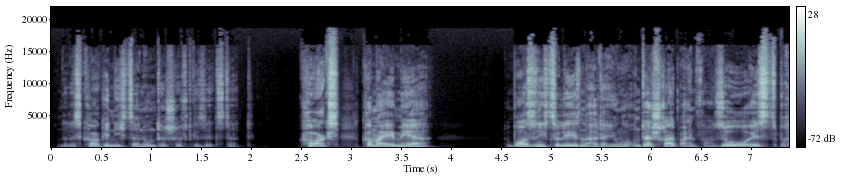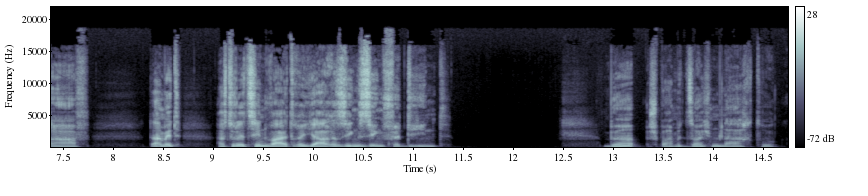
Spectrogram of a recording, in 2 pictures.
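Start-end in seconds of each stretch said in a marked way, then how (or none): 2.5-11.4 loud, clipped boss voice; imitating Roper. Burr mimics Roper ordering Corky to sign, clipped and loud. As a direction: bark like the boss mocking his lackey. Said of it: "ahmte Ropers abgehackte Sprechweise so drastisch nach".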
